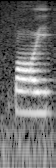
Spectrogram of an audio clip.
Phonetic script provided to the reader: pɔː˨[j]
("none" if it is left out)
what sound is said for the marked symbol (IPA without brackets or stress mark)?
j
